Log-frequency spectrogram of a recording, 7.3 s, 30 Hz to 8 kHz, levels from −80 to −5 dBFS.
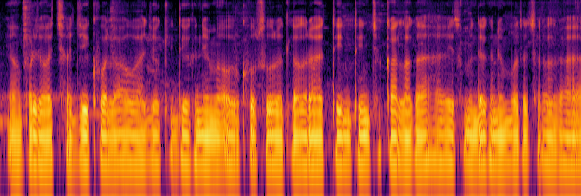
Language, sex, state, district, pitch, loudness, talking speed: Hindi, male, Bihar, Jamui, 85 Hz, -18 LUFS, 240 wpm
